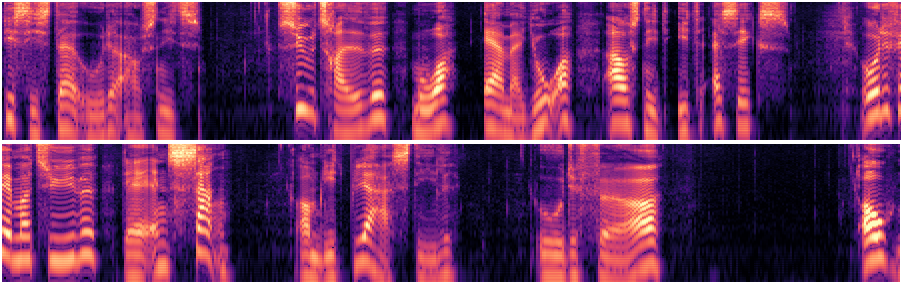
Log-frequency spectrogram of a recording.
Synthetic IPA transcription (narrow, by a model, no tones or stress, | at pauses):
d̥e̝sisd̥əæʔɔ̽ːɾ̥əʔɑ̈ʊsnid̥ | syʊ̰t͡sʰʁaðˠʋəmo̝ɐ | æɐmæjo̝̰ɐ̰ | ʔɑ̈ʊsnid̥e̝d̥æseɡ̥s | ʔɔ̽ːɾəfem̰ɒ̽t͡sʰyːʋəd̥ææɐɐe̝nsɑ̈ŋ̰ | ʔɒ̽mle̝d̥̚b̥liɐ̰ɦɑsd̥e̝lə | ʔɔ̽ːdəfɶɐ | ɒʊ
